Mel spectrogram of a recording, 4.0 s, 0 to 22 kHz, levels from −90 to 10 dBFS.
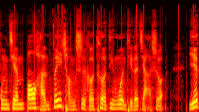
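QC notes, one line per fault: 0.11–3.99 s, word clock ticks: receiver's unlocked clock drifts roughly 700 ppm from the sender, slipping one sample about every 30 ms, producing a steady run of clicks over the speech.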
